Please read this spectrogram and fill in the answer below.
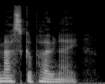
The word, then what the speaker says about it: mascarpone: And I said limoncello, and Anna, who's Italian, says, Jane, it's limoncello, and please pronounce all the consonants in mascarpone.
